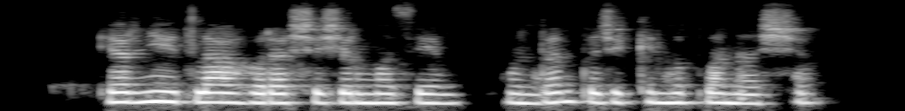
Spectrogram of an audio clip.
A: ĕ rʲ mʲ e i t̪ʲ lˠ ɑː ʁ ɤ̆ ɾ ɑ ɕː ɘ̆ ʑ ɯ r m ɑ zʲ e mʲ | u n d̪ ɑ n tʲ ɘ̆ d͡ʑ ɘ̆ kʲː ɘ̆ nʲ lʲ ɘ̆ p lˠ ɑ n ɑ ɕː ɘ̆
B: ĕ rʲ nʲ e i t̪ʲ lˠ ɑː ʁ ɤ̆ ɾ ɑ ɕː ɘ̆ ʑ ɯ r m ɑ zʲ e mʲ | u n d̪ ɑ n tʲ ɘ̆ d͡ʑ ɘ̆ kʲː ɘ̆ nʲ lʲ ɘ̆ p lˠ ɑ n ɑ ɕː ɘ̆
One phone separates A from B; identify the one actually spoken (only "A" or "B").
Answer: B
